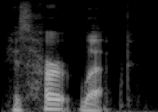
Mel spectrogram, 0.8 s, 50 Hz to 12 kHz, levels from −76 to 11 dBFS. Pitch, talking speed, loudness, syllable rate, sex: 115 Hz, 225 wpm, -21 LUFS, 5.0 syllables/s, male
